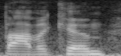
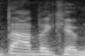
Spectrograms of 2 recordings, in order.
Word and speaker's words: Babbacombe: the vlog up at Babbacombe, and yeah, I think I've learned how to say it now. Definitely Babbacombe, not Babbacombe.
